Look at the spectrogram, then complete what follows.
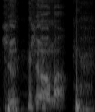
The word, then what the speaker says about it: Tuomo: Okay, so Tuomo, is that how you pronounce it? Tuomo. Well, close enough. Tuomo.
